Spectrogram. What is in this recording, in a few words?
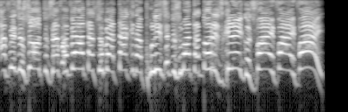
hostile burst, battlechatter; cod modern warfare 2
